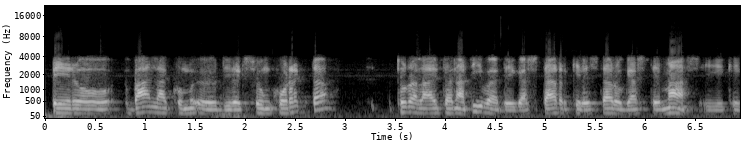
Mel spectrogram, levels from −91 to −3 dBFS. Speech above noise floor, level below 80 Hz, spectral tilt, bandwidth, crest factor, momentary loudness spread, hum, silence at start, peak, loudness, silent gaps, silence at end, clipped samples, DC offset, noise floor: 30 dB; -64 dBFS; -5.5 dB/octave; 9.2 kHz; 18 dB; 5 LU; none; 0.05 s; -14 dBFS; -32 LUFS; none; 0 s; under 0.1%; under 0.1%; -62 dBFS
